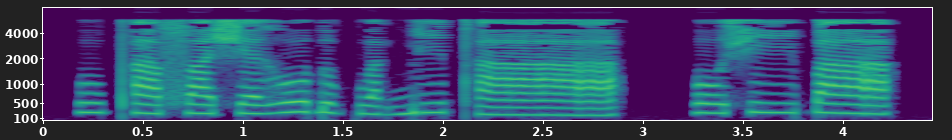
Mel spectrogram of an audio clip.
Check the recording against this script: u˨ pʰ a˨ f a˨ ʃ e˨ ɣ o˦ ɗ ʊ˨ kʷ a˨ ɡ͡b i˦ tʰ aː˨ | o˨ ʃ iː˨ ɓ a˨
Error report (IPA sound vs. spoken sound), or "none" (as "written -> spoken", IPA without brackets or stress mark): e˨ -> ɛ˨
